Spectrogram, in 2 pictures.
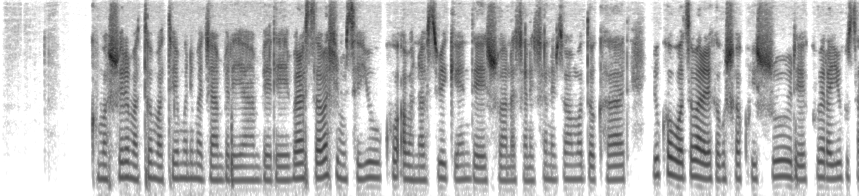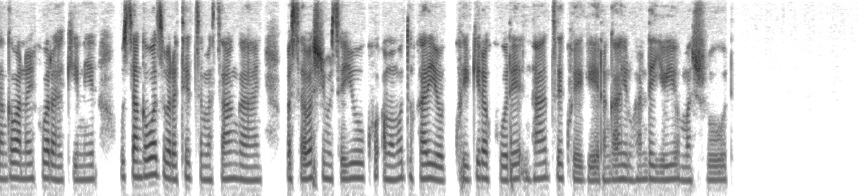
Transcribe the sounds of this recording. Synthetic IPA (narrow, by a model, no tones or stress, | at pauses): kʰumaʃuːɾematomatujemunimad͡ʒaːmbe̞ɾe̞jaːmbe̞ɾe̞βaɾasaβaβaʃimit͡se̞juːkʰo̞ʔaβaːnhuβafi̥seβiɡe̞ːnde̞ʃwanat͡ʃaːne̞t͡ʃaːne̞vjaːmamo̞do̞kʰaːɾijuːkʰo̞βo̞ːzeβaɾaɾekaɡuʃi̥kakwiːʃuːɾe̞kuβe̞ːɾajuːkusaːŋɡaβaːnuaɾiko̞βaɾahakʰiniɾausaːŋɡaβo̞ːzeβaɾatʰe̞t͡samasaːŋɡaɲoβasaβaβaʃimit͡se̞juːkʰo̞ʔamamo̞do̞kaːɾijokwiːɡiɾakʰuɾe̞n̥haze̞kwe̞̰ːɡe̞̰ɾʔaŋɡaːhiɾuɦaːndejiijomaʃuːɾe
